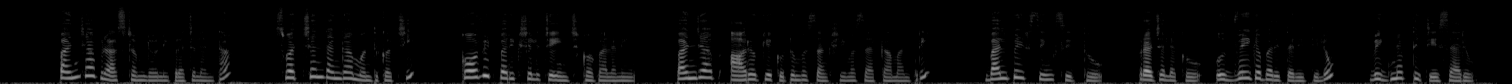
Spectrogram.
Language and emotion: Telugu, neutral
